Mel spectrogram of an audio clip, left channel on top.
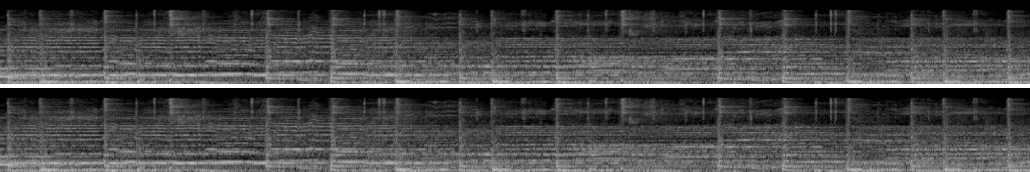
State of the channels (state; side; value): identical; both; correlation 1.00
